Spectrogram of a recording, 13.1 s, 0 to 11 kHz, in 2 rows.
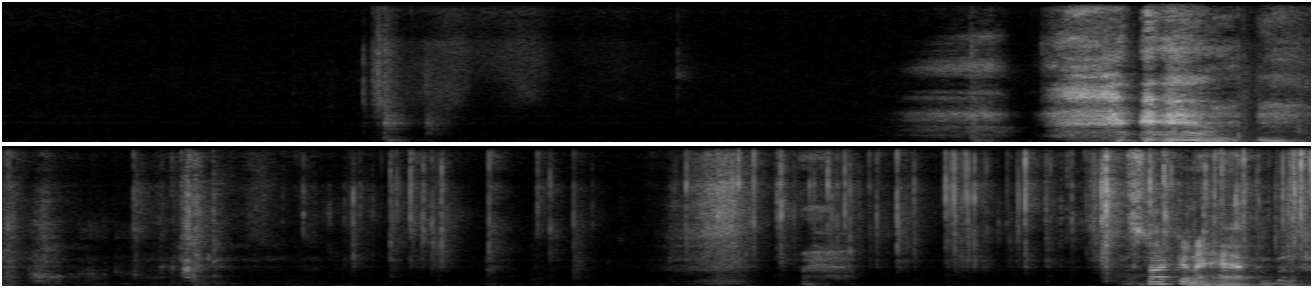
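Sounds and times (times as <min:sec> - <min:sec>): person breathing in: 0:04.4 - 0:05.7, 0:09.9 - 0:10.9.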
